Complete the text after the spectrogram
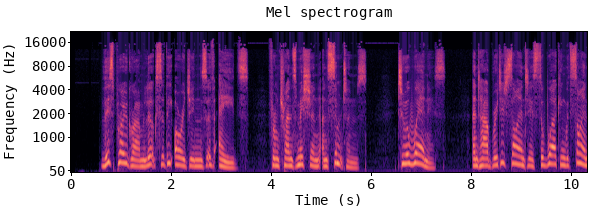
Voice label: Documentary; Aids; Vocal Point

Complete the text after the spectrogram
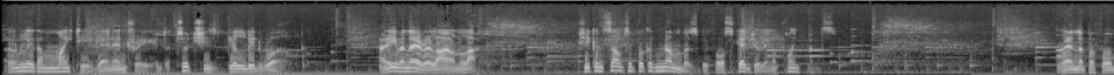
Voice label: Docu Narration; Palaces extract

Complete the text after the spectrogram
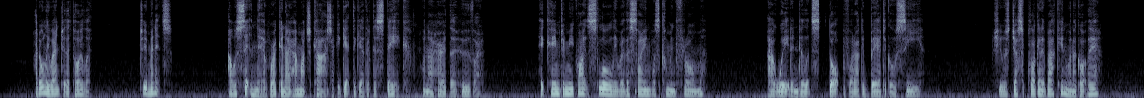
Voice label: Narration Passing Places

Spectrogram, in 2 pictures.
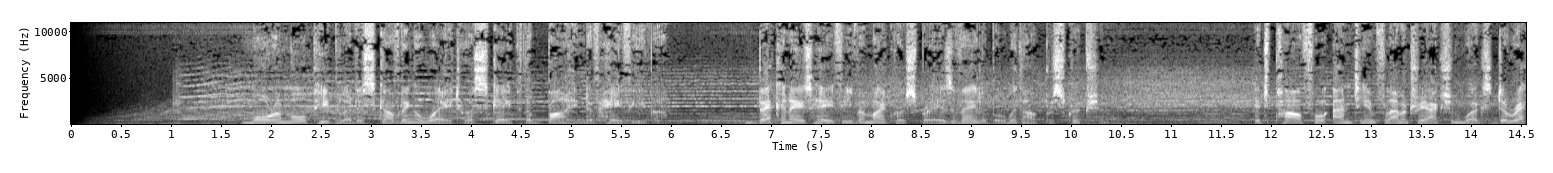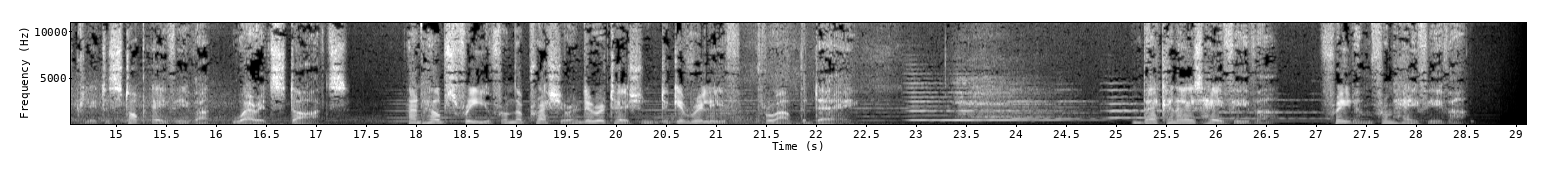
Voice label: Commercial; Beconase; Vocal Point

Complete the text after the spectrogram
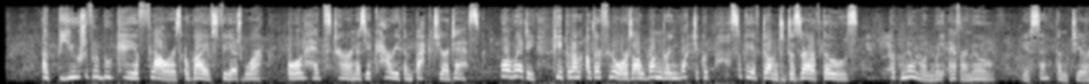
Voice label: Commercial Flowers

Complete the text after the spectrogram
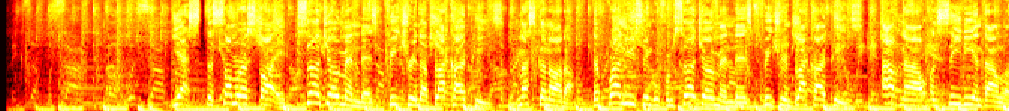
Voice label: Commercial; Vocal Point

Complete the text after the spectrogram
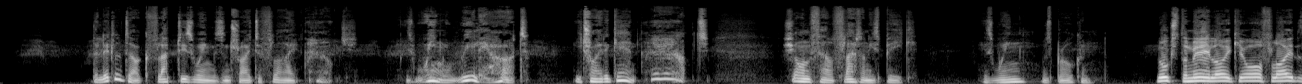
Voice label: Character Narration

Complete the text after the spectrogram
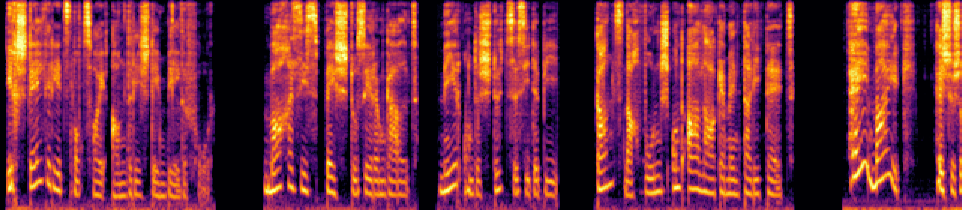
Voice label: Swiss German Corporate

